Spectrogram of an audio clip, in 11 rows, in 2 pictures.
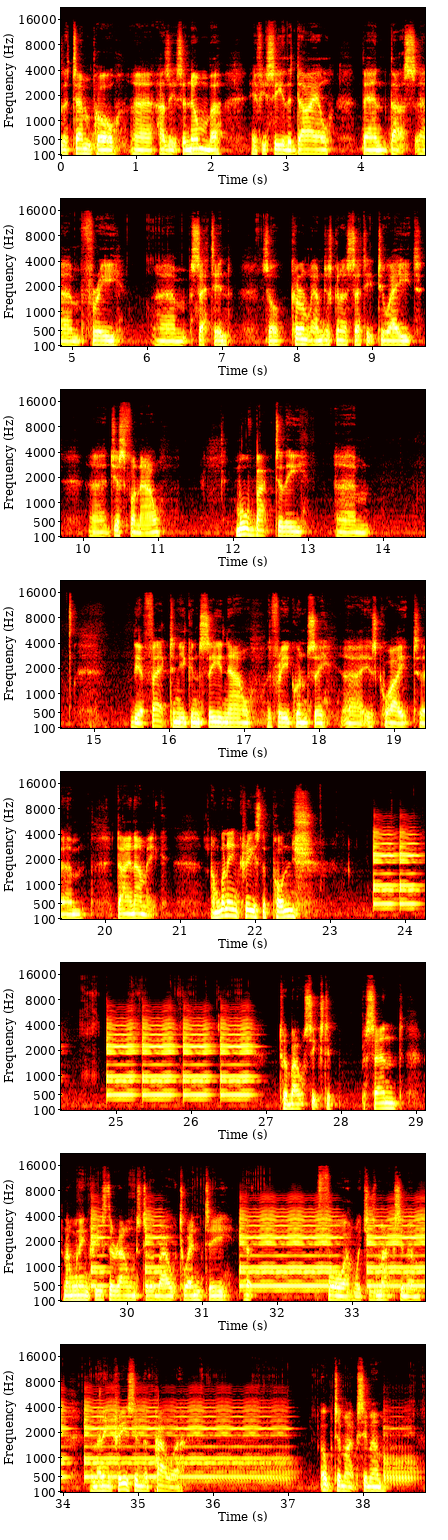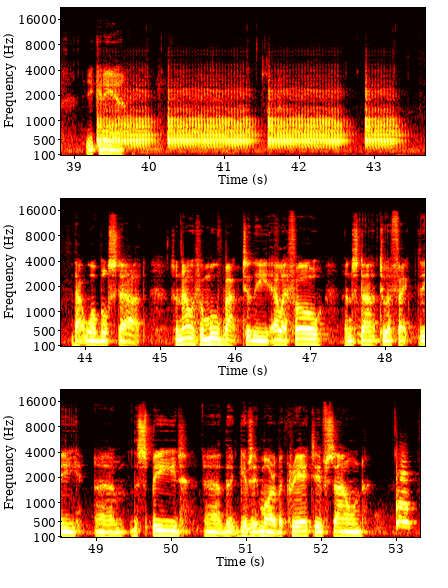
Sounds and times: Speech: 0:00.0 - 0:11.2, 0:12.0 - 0:13.9, 0:15.5 - 0:20.8, 0:21.4 - 0:22.9, 0:27.2 - 0:31.8, 0:32.6 - 0:35.6, 0:37.4 - 0:38.3, 0:39.2 - 0:39.7, 0:43.8 - 0:52.7.

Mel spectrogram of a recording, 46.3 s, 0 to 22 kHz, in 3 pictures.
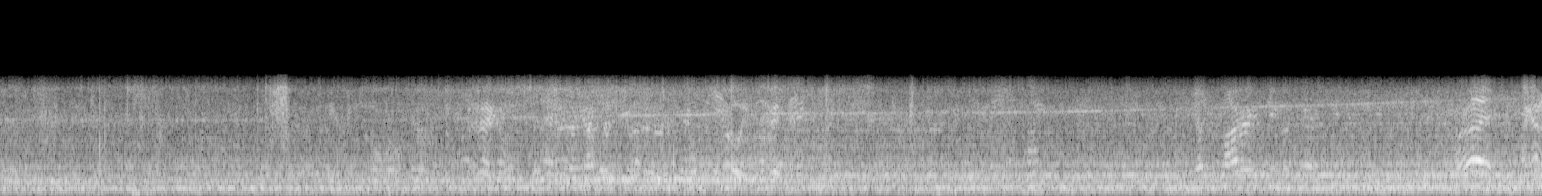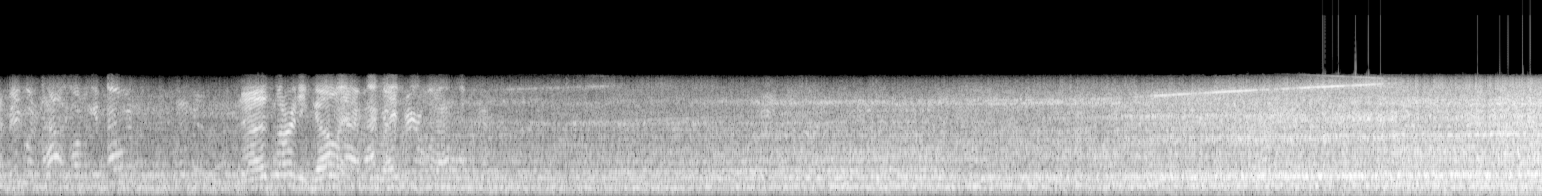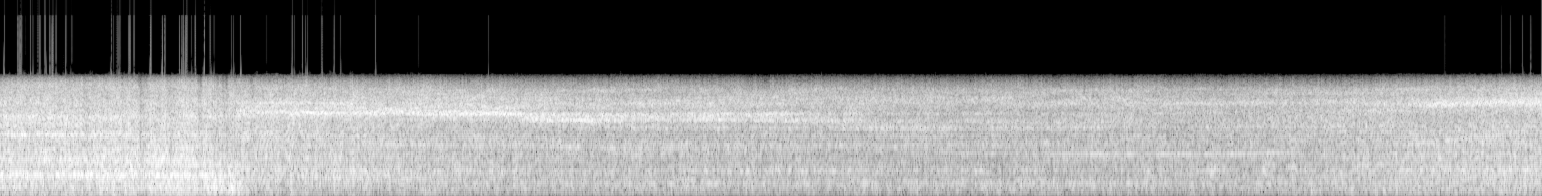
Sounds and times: Aircraft: 0:00.0 - 0:46.2
Engine: 0:00.0 - 0:46.2
Speech: 0:03.1 - 0:08.2, 0:11.9 - 0:13.4, 0:14.6 - 0:20.4.

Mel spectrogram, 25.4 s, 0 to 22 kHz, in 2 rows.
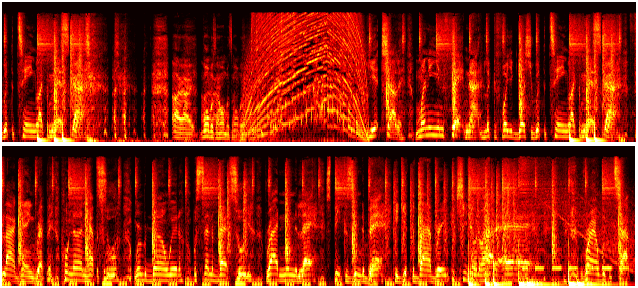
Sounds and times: Pop music: 0:00.0 - 0:01.9, 0:06.8 - 0:15.0, 0:15.6 - 0:25.3.

